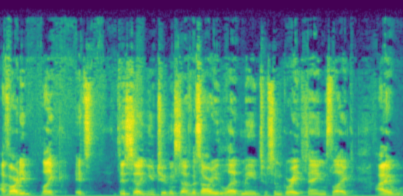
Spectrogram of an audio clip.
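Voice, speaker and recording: With audible room echo around him, a man talks very fast and varies his pitch in an ordinary way. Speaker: gaming YouTuber. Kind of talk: casual vlog talk. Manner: frequent filler words, hesitant.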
